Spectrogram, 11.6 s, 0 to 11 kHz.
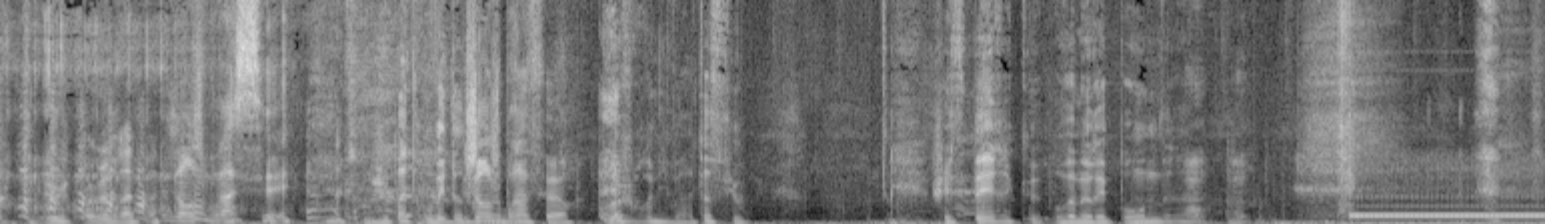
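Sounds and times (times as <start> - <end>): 
laughter: 0.0 - 3.5
noise: 0.0 - 11.5
speech: 0.4 - 5.7, 7.0 - 10.3, 11.1 - 11.5
telephone ringing tone on an international call: 10.2 - 11.5.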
